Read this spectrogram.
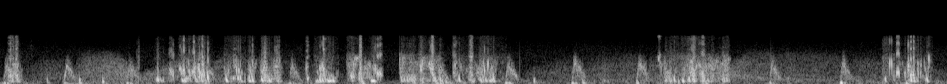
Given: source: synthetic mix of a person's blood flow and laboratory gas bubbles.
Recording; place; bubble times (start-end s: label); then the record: Doppler ultrasound of blood flow; subclavian vein
0.06-0.23 s: bubbles
1.54-2.12 s: bubbles
2.24-2.83 s: bubbles
3.04-3.11 s: bubbles
3.14-3.39 s: bubbles
3.46-3.83 s: bubbles
4.00-4.47 s: bubbles
4.53-5.07 s: bubbles
6.58-7.31 s: bubbles
8.81-9.33 s: bubbles
From the record:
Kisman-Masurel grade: 333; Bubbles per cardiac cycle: rolling drumbeat, 9 or more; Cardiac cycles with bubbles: 50 to 99%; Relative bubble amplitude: loud (0.450 to 0.775); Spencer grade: 3 (all of the cardiac periods contain showers or single bubble signals, but not dominating or overriding the cardiac motion signals); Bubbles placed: anywhere in the cardiac cycle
